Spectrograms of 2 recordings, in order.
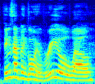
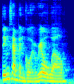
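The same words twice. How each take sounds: First: "real" drawn out slowly for emphasis; slow down and lean on "real"; emphatic repeat. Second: Said in the usual way. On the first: Real, not acted.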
